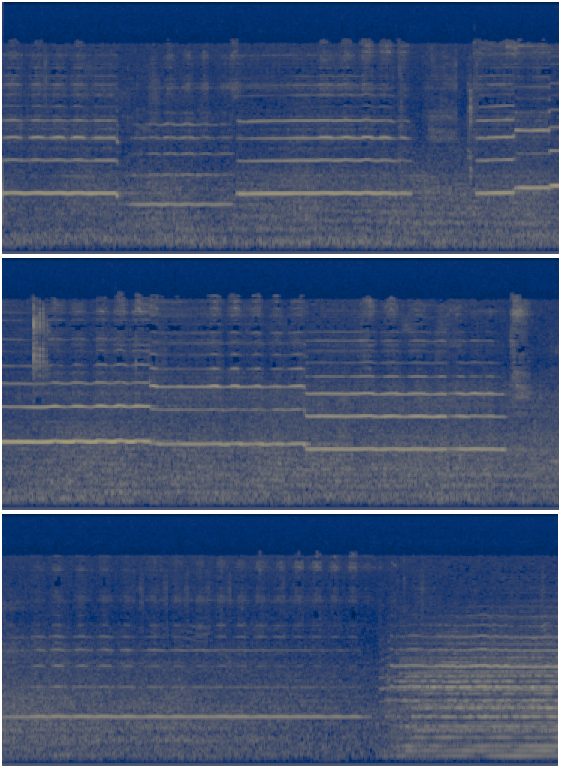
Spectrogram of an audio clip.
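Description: Solo flute played into a microphone, a slow melody of long held notes, one at a time. About fifteen seconds in, a fuller sustained chord comes in under it.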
